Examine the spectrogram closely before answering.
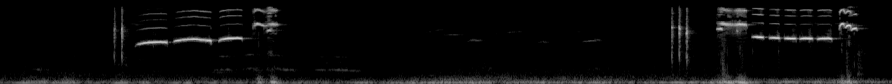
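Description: Hill blue flycatcher singing two short phrases of clear whistled notes, each begun by a sharp tick. The first is a few slightly rising notes. The second, near the end, is a quicker run of repeated notes.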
